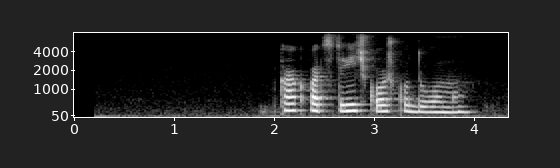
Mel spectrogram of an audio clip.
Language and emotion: Russian, neutral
